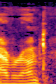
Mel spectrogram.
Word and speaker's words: Navarone: Is that how that's pronounced? Navarone? Ghosts of Navarone. Tearing up your battle zone. Yeah, it's definitely Navarone.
